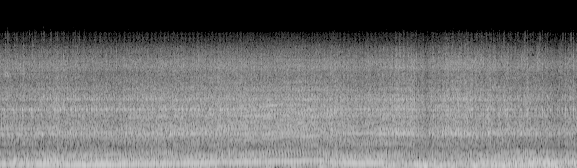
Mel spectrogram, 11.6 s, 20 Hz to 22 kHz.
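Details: Dodge Charger Hemi V8 at steady idle, recorded inside the driver's-side engine bay: a rapid, light top-end tick keeping pace with engine speed. No exhaust smoke, so the owner doubts a dropped valve; cause unconfirmed.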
